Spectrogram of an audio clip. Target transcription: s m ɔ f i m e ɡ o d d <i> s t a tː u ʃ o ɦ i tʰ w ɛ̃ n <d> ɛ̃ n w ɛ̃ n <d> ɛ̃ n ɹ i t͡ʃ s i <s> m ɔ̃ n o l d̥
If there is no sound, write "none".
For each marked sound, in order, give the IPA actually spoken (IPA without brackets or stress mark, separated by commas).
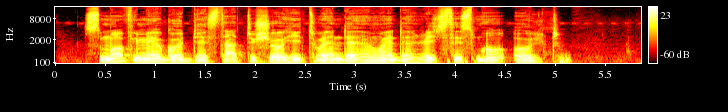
e, d, d, s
